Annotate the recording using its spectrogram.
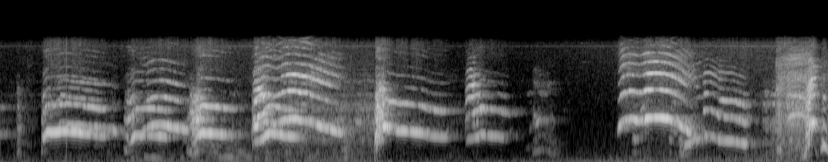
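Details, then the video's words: Silky terrier howling: a string of varied wails and yelps, some sliding up, some falling, with a short pause midway before a longer wavering howl and a final yip. "My silky terrier, howling!"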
